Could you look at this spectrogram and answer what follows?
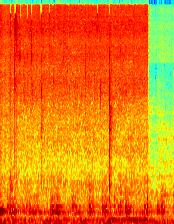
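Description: Perandai chutney ingredients sautéing in oil in a pan, a steady close sizzle with light stirring scrapes that cuts off abruptly near the end.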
